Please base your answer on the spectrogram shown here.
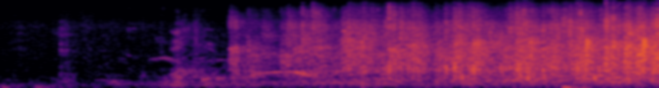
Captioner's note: applause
